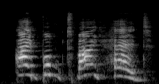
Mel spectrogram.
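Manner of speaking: cross little voice, high and loud. A little rabbit stuck down a well answers a caller, in a cross little voice. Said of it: "A rather cross little voice answered".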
